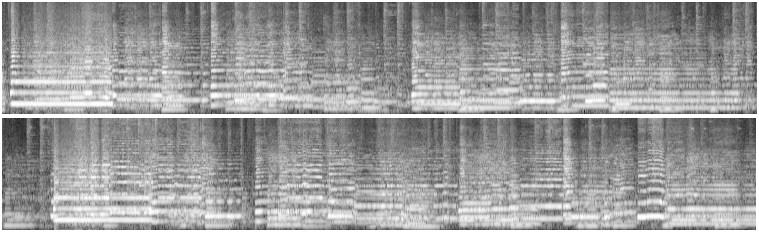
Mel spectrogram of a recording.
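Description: Saxophone group of three alto saxophones playing a melody in unison, backed by an electronic keyboard and guitar. The melody runs in held notes, and the same phrase seems to start over about halfway through.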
